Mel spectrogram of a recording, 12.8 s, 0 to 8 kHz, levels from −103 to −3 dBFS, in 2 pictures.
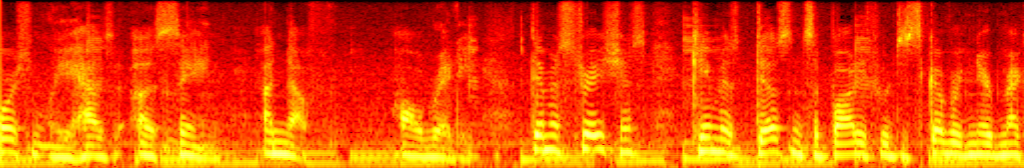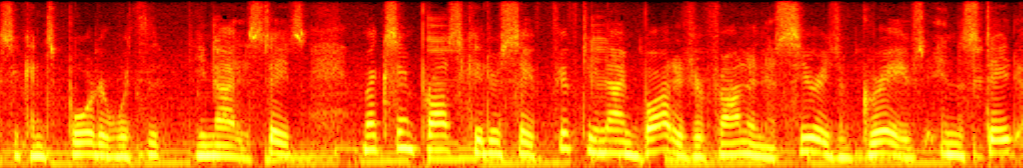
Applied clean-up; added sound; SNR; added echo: none; Bass guitar; 13 dB; none.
